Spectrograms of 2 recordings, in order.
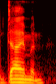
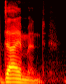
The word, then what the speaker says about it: Dimon: And two, it's pronounced Jamie Dimon, not Diamond. Don't walk around thinking it's Dimon and be like me.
